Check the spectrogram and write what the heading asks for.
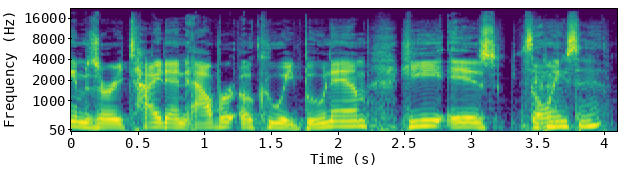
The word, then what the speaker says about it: Okwuegbunam: Staying in Missouri, tight end Albert Okwuegbunam.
